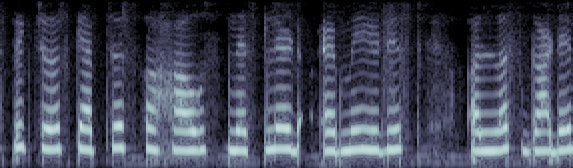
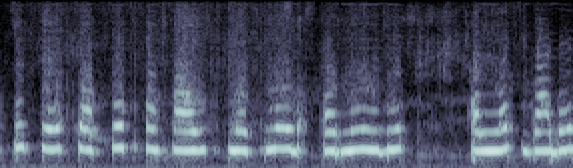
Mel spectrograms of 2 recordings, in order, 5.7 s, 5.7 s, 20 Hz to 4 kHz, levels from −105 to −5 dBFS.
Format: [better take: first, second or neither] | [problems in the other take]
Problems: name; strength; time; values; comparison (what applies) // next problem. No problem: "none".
first | noise reduction (neural separator model SepFormer DNS4)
